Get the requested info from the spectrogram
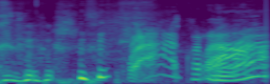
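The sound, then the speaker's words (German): Howler monkeys call loudly at Schönbrunn Zoo, a run of rising and falling, wavering whoops and howls that swell and overlap for a couple of seconds. “Hört ihr die Schreiaffen? Die Brüllaffen?”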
